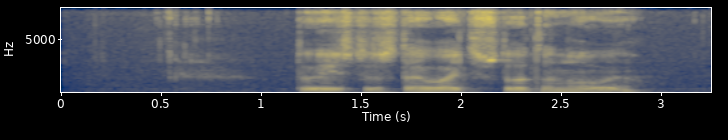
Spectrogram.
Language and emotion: Russian, neutral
